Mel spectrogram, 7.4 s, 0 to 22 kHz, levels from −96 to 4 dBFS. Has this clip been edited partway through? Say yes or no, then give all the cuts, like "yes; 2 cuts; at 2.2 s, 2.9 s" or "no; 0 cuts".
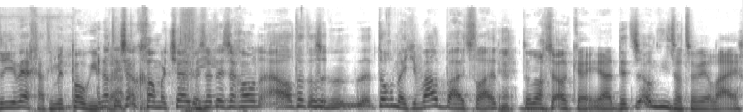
yes; 2 cuts; at 3.2 s, 5.0 s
